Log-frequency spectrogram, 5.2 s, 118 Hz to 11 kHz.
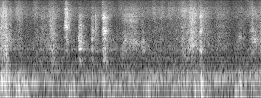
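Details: Benji, a young pet dog born 22 June 2022 and adopted by a family, pants during play; rapid, even breathy bursts roughly four per second, fading slightly over time, with soft indoor rustling.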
